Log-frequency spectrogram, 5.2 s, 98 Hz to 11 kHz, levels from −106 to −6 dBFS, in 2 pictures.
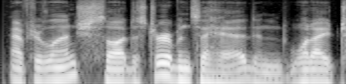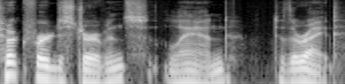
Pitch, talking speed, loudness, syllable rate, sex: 115 Hz, 175 wpm, -19 LUFS, 5.5 syllables/s, male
